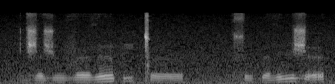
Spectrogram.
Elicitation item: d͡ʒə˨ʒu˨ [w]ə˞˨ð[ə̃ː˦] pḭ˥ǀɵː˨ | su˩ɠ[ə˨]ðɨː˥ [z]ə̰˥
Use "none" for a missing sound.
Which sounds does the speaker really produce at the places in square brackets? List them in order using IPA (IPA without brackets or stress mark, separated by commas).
v, ə̃ː˦, ə˨, ʒ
